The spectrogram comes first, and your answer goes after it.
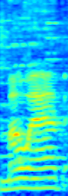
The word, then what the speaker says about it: Moab: stopped in I believe is I believe it's pronounced Moab M OAB um kind of where a lot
